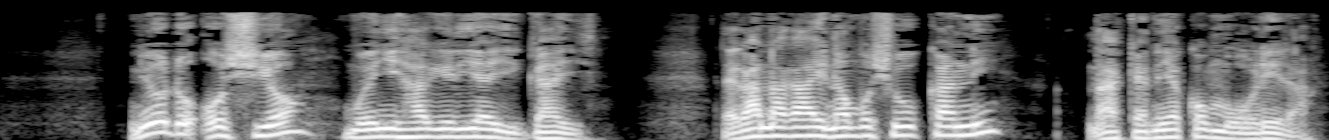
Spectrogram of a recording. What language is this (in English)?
Kikuyu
